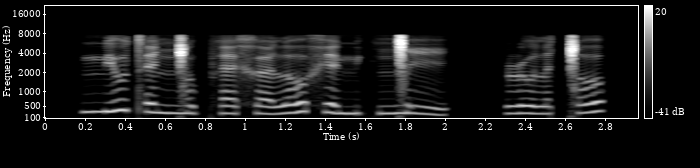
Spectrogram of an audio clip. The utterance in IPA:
mʲ u tʼ e ŋ͡ǀ u pʰ ɛ x œ l o x e mʲ e k ŋ͡ǀ i | ɭ u l ə ǀ o

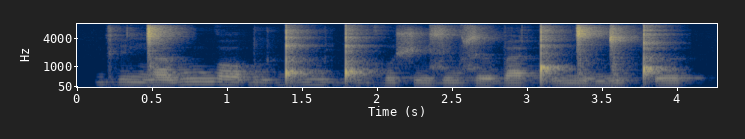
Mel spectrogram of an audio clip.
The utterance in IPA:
ɡʱ ɪ ŋ͡ǀ a w uː w ɔː ɓ u ɡ͡ǃ y w u ɡ͡ǃ o ɡʱ o ʃ ɪ z ɪ w z ə b a ǃʼ ɪ ŋ͡ǀ ɪ ŋ͡ǀ u ǃʼ ə

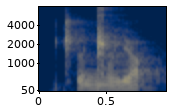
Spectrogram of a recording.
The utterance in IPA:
t͡ʃʼ ə ŋ͡ǁ õ lʲ ɑ

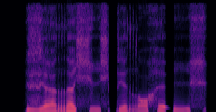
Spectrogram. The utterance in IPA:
vʲ æ r ɛ ç i ç pʲ e r ɔ h e ʔ i x

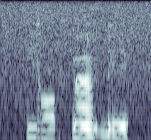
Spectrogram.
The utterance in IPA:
j ɔ˨ k͡p ã˨ ɓ ɪ˨

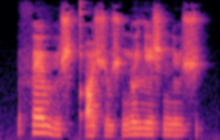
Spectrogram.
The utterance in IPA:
θ ɛ˦ β y˨ ʃ qʼ ɔ˨ ʃ u˨ ʃ n ʊ˦ lʲ ɛ˦ ʃ n y˦ ʃ

